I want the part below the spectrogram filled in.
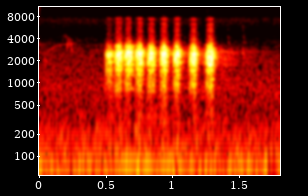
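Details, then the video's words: In the morning, in and around a pond, a magpie gives a short burst of rapid, grating chatter: about nine harsh pulses in under a second, against a quiet background. "Magpies in the morning"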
